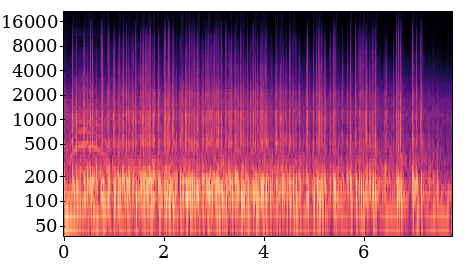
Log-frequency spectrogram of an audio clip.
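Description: Aerial fireworks going off in a rapid barrage: many sharp bangs and crackles in quick succession over a deep rumble. The barrage thins out near the end.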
